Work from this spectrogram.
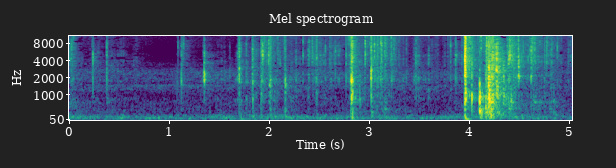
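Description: A thin metal blade scrapes and peels flakes off a solid pink bar of soap, mostly carved down to its pale core and held in one hand. Quiet, bright, crisp scraping and crinkly flaking sounds come in short, dry bursts, growing busier and ending in a louder cluster of scrapes near the end.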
